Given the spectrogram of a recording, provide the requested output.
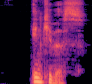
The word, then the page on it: incubus: Australian English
